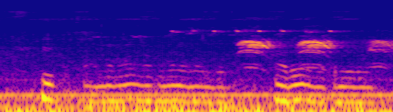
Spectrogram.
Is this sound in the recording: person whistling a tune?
no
